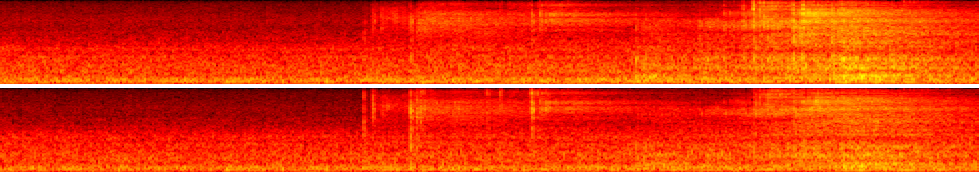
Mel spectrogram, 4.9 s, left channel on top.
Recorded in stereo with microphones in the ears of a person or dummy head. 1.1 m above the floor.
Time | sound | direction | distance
1.8 | chewing | 55° right (ahead or behind) | 3 m
3.2 | dripping | 70° left (ahead or behind) | 5.5 m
